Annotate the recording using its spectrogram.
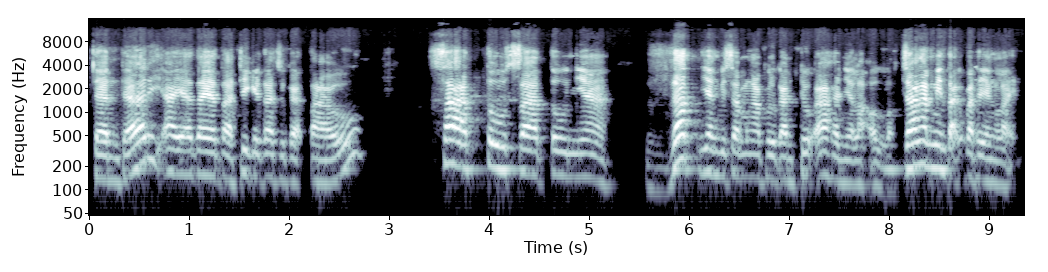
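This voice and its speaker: In a dull, lo-fi recording of a religious lecture, a man preaches Islam with a fairly high, expressive voice at a moderate pace. His speech is tinged, and he uses everyday examples and acts out how people pray.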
